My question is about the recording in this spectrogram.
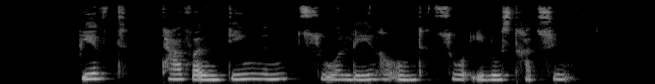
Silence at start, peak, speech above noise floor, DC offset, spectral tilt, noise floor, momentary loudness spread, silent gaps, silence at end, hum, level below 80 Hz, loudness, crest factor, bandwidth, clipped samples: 0.8 s; -12 dBFS; over 61 dB; under 0.1%; -4 dB/octave; under -90 dBFS; 9 LU; none; 0.85 s; none; -76 dBFS; -29 LUFS; 18 dB; 17 kHz; under 0.1%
